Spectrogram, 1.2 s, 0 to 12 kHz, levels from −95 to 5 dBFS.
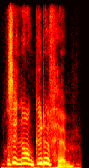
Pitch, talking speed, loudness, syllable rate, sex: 310 Hz, 300 wpm, -14 LUFS, 5.7 syllables/s, female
